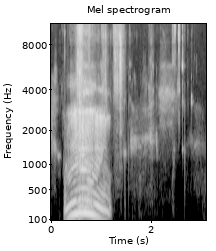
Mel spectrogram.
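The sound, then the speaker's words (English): A loud, drawn-out hum of enjoyment gives way to close, wet chewing on Sour Patch Kids gummy candy right at the mic: soft smacks and sticky clicks in an uneven rhythm. “We got Sour Patch Kids. Look at this. I'm going to chew right in here, right in the mic for you.”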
